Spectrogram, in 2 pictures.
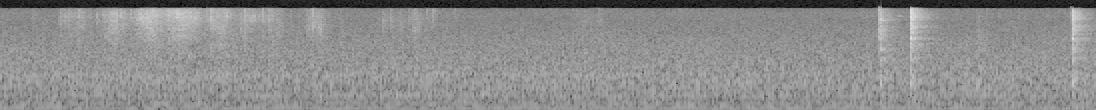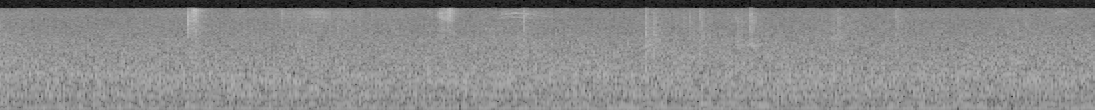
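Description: Mountain yam (yamaimo) being grated on a plastic grater over a ceramic bowl: faint scraping strokes over a steady low hum and hiss, with three sharp taps, two close together about three seconds in and one about four seconds in, as the grater knocks against the bowl.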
